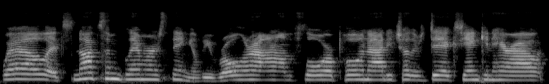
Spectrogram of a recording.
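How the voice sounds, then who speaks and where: A woman acts out a teenage girl in a comedy table read. She is level-headed and unimpressed, speaking in a crisp, bright voice with dry, deadpan delivery. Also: medium pitch, a little fast, natural voice. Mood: exasperated.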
